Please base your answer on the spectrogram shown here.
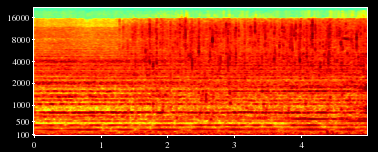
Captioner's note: water trickling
